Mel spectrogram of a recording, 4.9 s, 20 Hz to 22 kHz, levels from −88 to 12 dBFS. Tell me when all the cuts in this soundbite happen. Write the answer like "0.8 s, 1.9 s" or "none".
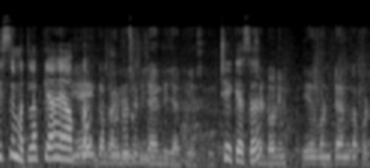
3.8 s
